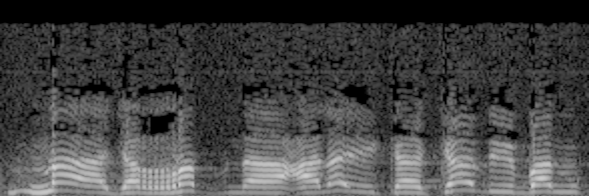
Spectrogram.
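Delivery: very slow, word-by-word declaration; crowd's united testimony. Retold or imitated. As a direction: spell out the crowd's verdict, drawing out each word. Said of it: "قالوا جميعا بلسان واحد". (شهادة جماعية ببطء شديد)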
